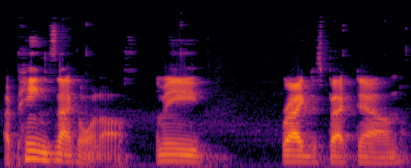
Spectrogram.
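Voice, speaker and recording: A man's voice: fairly low pitch, sing-song, normal speed, fairly bright tone. A man giving a casual voice-over tutorial for a video game, talking loosely to his viewers with plenty of ums, uhs and restarts. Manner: loose and chatty, many ums and restarts, talks to viewers as "you guys". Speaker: game guide creator and streamer.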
